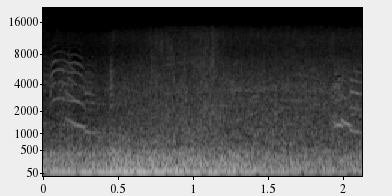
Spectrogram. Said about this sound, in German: Morgens um 6:30 im Hafen von Gretzil. Als Erste beginnen den Tag die Fischer und die Möwen.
